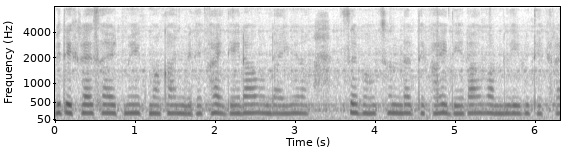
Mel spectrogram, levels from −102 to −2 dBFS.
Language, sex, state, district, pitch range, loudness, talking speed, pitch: Hindi, female, Uttar Pradesh, Hamirpur, 210-220 Hz, -49 LUFS, 225 wpm, 215 Hz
